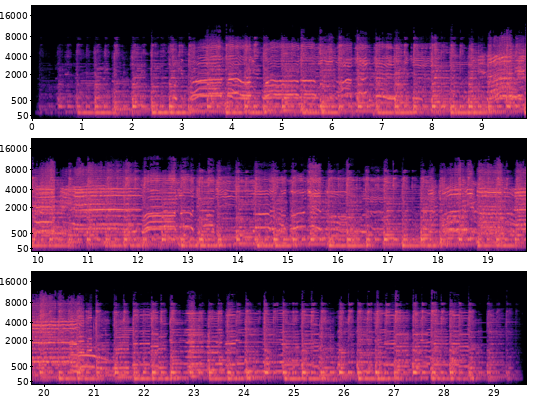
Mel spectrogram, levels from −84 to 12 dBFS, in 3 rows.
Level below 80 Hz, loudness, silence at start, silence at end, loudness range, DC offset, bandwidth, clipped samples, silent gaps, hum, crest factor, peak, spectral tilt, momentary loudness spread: -56 dBFS; -15 LUFS; 0.4 s; 0.2 s; 6 LU; under 0.1%; 12.5 kHz; under 0.1%; none; none; 16 dB; -2 dBFS; -3.5 dB/octave; 9 LU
